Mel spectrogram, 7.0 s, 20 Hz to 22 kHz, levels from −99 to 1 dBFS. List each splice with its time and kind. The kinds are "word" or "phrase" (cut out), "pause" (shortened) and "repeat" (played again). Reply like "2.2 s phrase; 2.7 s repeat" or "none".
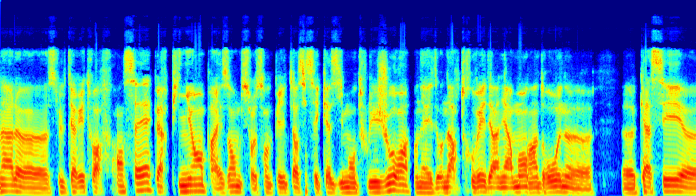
3.0 s phrase; 5.3 s word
